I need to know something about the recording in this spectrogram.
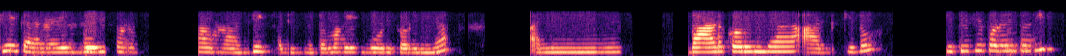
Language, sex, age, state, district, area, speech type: Marathi, female, 18-30, Maharashtra, Nagpur, urban, conversation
